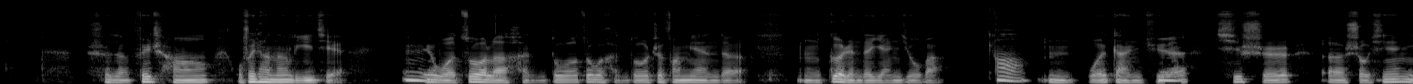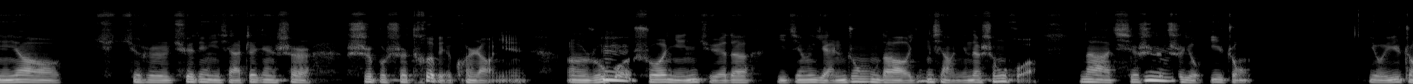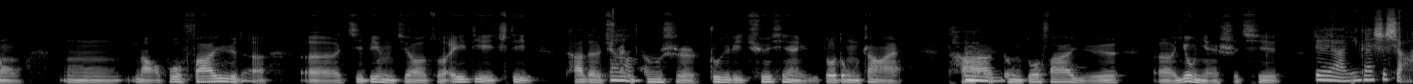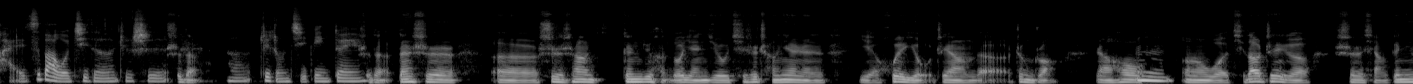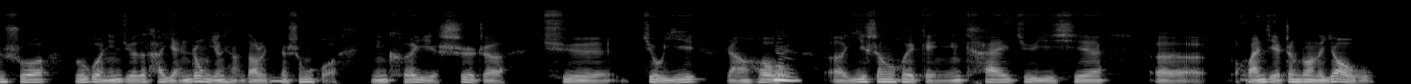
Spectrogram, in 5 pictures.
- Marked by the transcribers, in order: sniff; other background noise
- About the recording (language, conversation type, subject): Chinese, advice, 开会或学习时我经常走神，怎么才能更专注？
